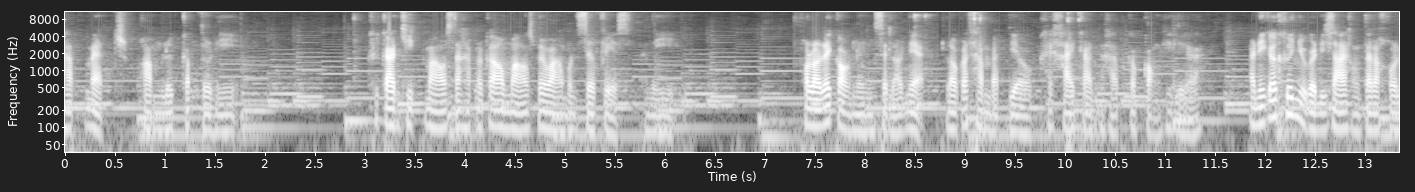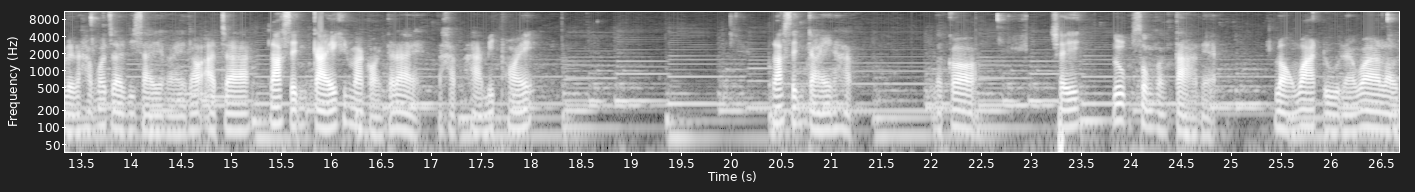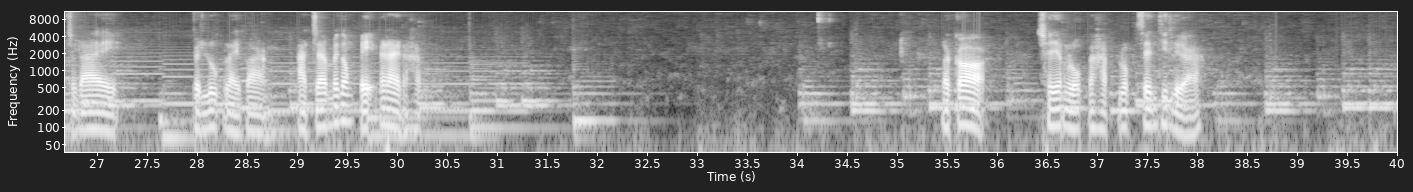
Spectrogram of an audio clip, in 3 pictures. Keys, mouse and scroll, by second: 2.0 click, 2.8 ctrl+z, 3.4-5.7 drag, 6.2 click, 7.3 click, 8.8-10.0 typing, 10.4 click, 11.1 click, 12.1 click, 13.6 l, 16.9 click, 18.6 click, 20.6 click, 22.7 c, 23.6 click, 24.8 click, 26.5 r, 28.5 click, 30.1 click, 31.4 click, 33.5 click, 35.3-36.7 drag, 37.0 click, 38.2 click, 38.7 click, 39.7-40.0 drag.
